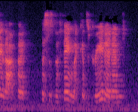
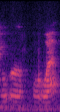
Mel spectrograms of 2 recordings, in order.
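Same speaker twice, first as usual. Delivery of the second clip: much softer, stammered disbelieving what; stunned disbelief; 7 dB quieter, slower than usual. Retold or imitated. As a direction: lose the words in shock. Stunned by dad's support.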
